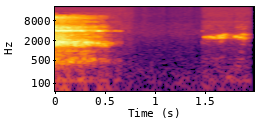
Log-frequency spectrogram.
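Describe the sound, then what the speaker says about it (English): A forceful deep inhale through the nose or mouth, breathy and loud at first then fading out, followed after a pause by a faint, brief second breath, close to the listener. "breathing forcefully in"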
